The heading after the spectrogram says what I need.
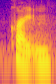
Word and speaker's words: Crichton: Crichton, is it Crichton or Crichton? I want to make sure I'm saying it correctly. Crichton.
